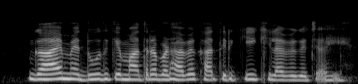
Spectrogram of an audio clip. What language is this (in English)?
Magahi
